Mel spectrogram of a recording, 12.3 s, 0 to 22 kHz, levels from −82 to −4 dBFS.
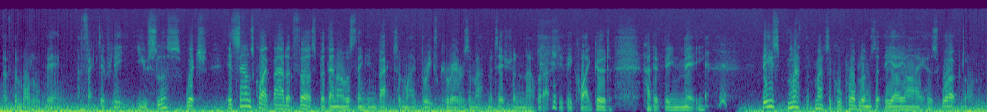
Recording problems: distortion; slight; 11% of the sound clipped
hiss; noticeable; throughout; 20 dB below the speech
low rumble; noticeable; until 6.5 s and from 9.5 s on; 15 dB below the speech

